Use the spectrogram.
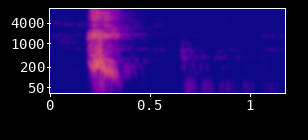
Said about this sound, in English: Sorry, I had to clear my throat.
